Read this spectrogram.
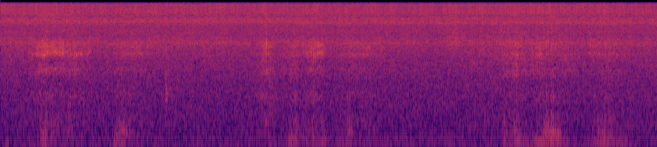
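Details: A sleeping puppy snores softly indoors. Low, rough breaths come in short bursts several times across the stretch, some in quick pairs, over a steady faint room hiss.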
